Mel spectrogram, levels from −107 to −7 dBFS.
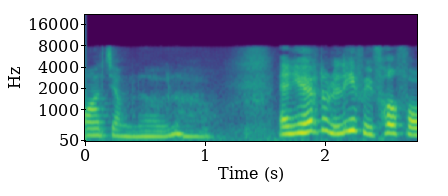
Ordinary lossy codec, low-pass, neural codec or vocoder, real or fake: none; none; codec, 16 kHz, 1 kbps, X-Codec, WavLM features, trained on Multilingual LibriSpeech; fake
